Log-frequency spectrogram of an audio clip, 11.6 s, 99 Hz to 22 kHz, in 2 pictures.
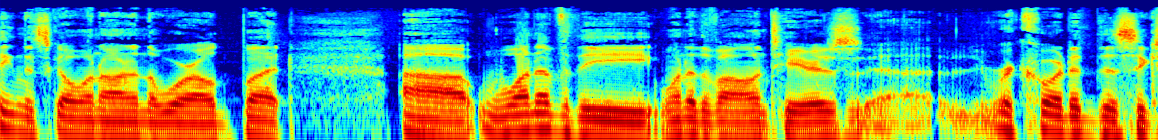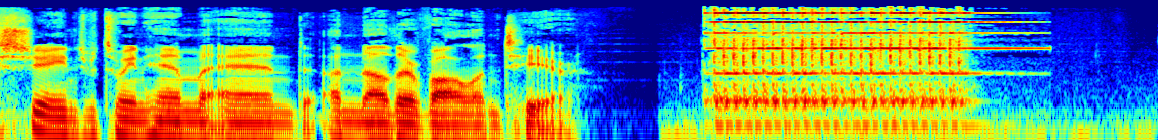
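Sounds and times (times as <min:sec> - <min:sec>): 
speech: 0:00.0 - 0:09.5
telephone bell ringing: 0:09.3 - 0:11.5.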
